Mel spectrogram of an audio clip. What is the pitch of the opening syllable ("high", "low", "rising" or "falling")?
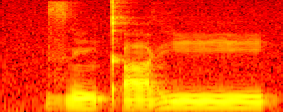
low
